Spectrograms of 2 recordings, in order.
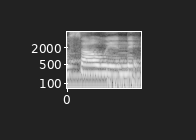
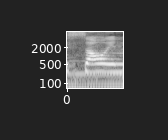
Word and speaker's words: Samhain: and yes as some of you may know saowin is the origin of our modern halloween let's get into that so originally sawin is a celtic celebration and actually in modern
